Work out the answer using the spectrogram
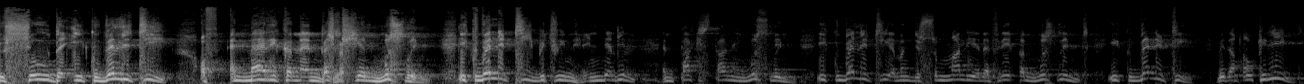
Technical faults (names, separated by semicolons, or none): frames out of order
